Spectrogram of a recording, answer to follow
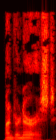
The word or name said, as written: undernourished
